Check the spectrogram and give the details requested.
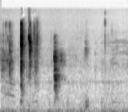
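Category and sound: ambience, inside a train carriage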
